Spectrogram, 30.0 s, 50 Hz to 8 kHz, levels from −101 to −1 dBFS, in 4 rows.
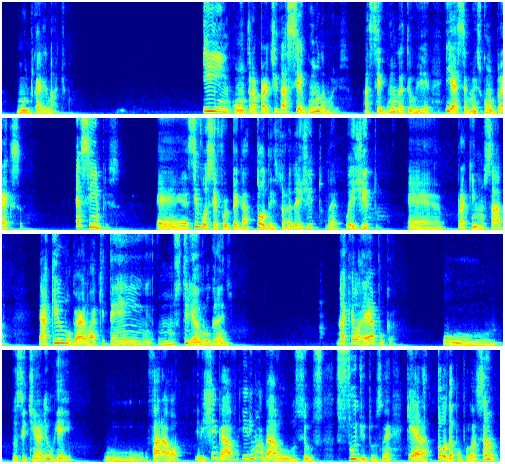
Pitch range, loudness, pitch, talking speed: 125-175 Hz, -32 LUFS, 145 Hz, 140 wpm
